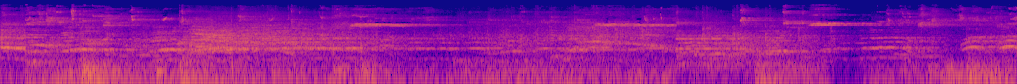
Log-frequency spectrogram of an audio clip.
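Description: Basketball game sound in a gym: a ball bouncing on the court and voices of players and spectators echoing in the hall. Three brief high squeaks, typical of sneakers on the court floor, come a few seconds in, around the middle and near the end.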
